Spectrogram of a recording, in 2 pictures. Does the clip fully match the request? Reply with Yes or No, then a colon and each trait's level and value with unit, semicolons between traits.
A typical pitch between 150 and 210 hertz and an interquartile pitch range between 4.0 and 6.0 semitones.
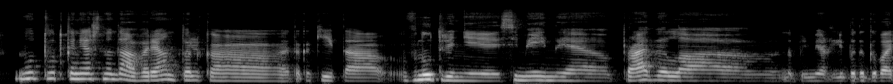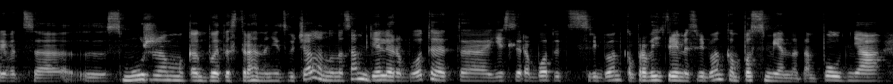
No: medium, 185 Hz; average, 3.3 semitones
